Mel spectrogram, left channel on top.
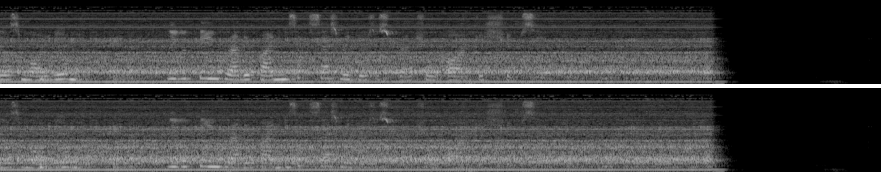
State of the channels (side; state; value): both; normal; correlation 0.49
